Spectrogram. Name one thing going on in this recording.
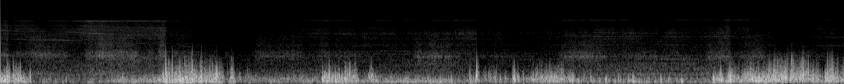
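An airplane drones far overhead.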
